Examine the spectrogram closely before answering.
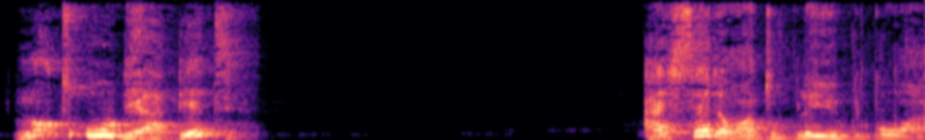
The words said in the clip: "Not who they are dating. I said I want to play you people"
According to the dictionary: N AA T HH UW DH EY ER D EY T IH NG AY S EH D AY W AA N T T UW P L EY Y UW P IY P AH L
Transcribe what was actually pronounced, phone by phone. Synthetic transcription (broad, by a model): N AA T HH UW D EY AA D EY T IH AY S EH D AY W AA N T T UW P L EY Y UW P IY P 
